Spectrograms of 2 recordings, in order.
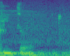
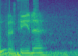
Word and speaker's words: Fifita: And how do you pronounce this guy's name? Fifita? Noah Fifita. Fifita. Noah Fifita.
